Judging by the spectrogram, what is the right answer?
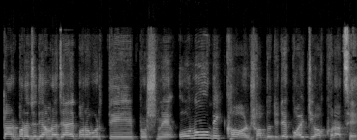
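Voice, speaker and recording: A man's voice: sits high, normal speed, darkish tone. Male tutor quizzing students. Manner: quizzes students, repeats answers back, colloquial. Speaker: teacher. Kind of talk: exam-prep class reviewing questions.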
